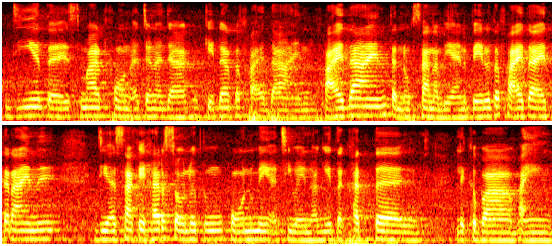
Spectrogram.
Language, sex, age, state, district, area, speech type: Sindhi, female, 45-60, Madhya Pradesh, Katni, rural, spontaneous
